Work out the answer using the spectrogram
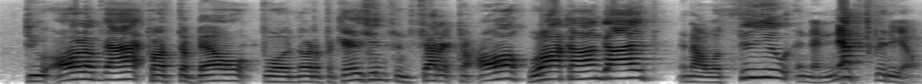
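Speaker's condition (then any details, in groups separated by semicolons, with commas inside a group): Cerebral palsy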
